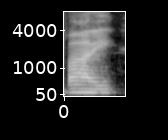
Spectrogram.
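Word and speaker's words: Bodie: lighthouse so it's it's spelled bod and it's pronounced body um it is open for climbing it opened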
